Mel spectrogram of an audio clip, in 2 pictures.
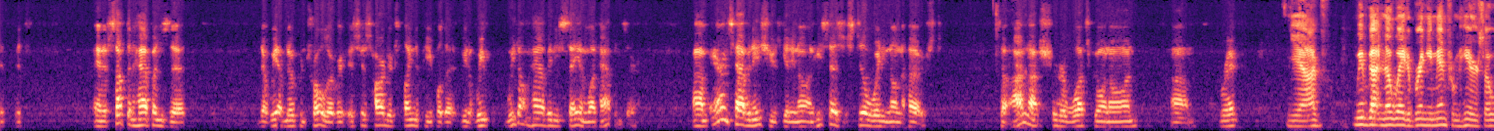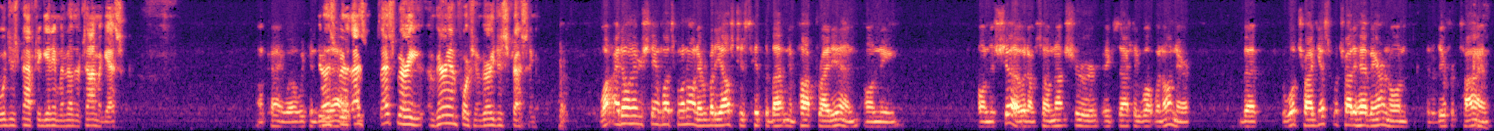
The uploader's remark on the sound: We were plagued with technical difficulties from “Action!” to “Cut!”. Was unable to connect to our studio.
